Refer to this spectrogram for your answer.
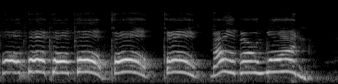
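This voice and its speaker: A woman's squeaky, put-on character voice at an extremely high pitch and a fairly slow pace. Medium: puppet show. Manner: easygoing, fatherly.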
